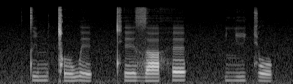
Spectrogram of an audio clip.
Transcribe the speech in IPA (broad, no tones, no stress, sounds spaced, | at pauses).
t i m ɪ ǀ ʊ w e | cʰ e z a h ɛ | ʎ i c o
